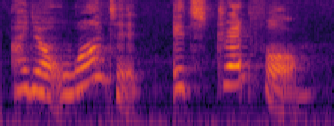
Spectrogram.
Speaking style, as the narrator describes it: she exclaimed

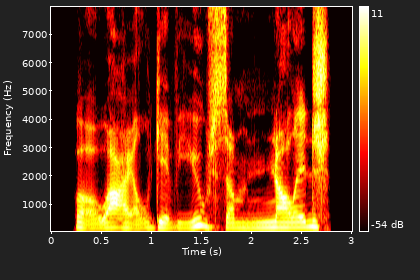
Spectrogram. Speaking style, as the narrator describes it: muttered Rashid

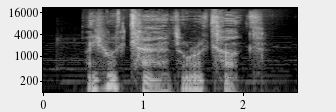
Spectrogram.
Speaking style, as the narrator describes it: Elliot chuckles quietly

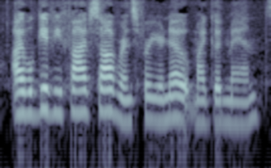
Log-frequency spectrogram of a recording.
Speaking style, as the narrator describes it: said Miss Matty

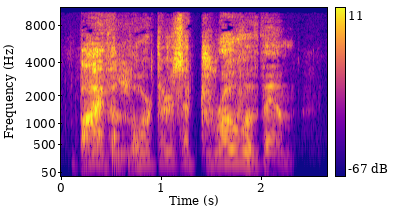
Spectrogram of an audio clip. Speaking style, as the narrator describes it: exclaimed the scout, whose eyes began to glisten with the ardor

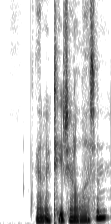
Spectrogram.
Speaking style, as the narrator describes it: Young murmurs

